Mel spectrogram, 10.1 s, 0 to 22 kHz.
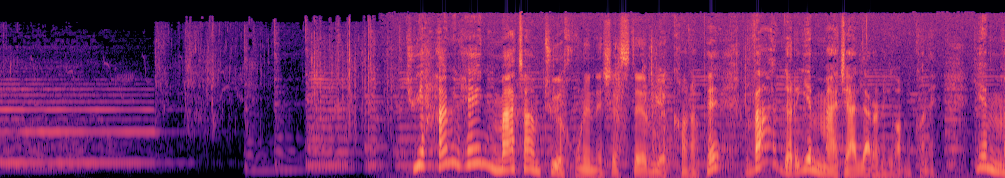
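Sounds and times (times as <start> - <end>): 
water pouring and splashing while watering flowers: 1.6 - 4.0
speech: 4.1 - 10.0.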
